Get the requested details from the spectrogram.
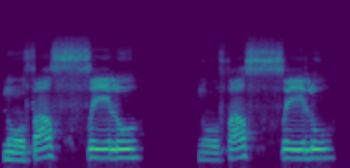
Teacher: dia mengalir jadi agak lama kalau tasdid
